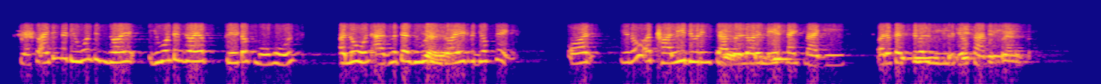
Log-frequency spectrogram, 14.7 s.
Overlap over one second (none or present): present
